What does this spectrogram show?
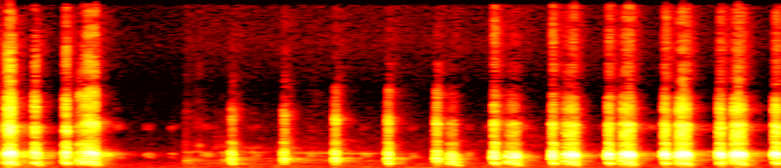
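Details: Female chukar used as a lure for hunters: a brief burst of clucks, a short silence, then isolated soft chuk notes that accelerate into a loud, rapid chattering run.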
